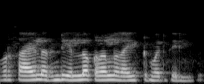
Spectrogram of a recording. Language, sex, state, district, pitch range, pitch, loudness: Tamil, female, Tamil Nadu, Kanyakumari, 190-210 Hz, 200 Hz, -16 LUFS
